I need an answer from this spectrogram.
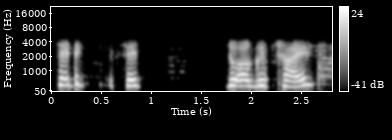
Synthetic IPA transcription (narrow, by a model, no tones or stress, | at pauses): seːʈ | seːʈ̚ | d͡ʑoːɐɡʊt͡ɕʰaːɦeː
